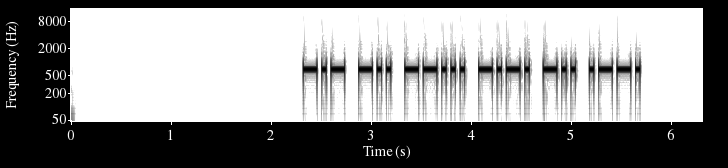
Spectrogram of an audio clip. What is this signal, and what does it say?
Morse code, heard as a keyed tone, about 26 wpm, 700 Hz. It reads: KD7CDP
